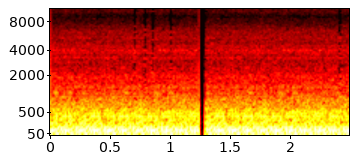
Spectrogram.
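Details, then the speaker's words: 1977 GMC Sierra K25 with swapped 2002 5.3L V8, SM465 4-speed: steady, even low rumble with no ticks, knocks or misses; runs well, normal idle. "Okay, let's see. I'll just fire it up real fast. Okay. Runs really well."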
